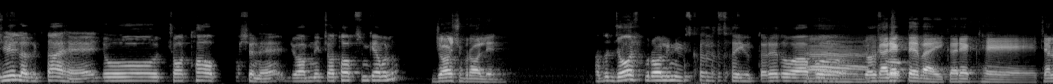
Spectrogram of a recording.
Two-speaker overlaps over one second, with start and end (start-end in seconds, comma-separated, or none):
8.1-9.3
